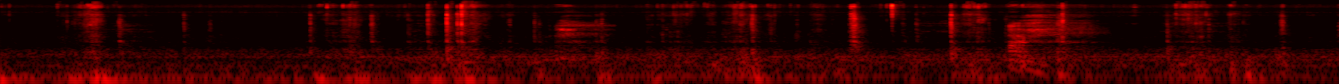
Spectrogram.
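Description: Knife cutting raw chicken pieces on a plate for keto chicken nuggets, producing repeated short clicking and tapping strokes at close range over a low, steady background.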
